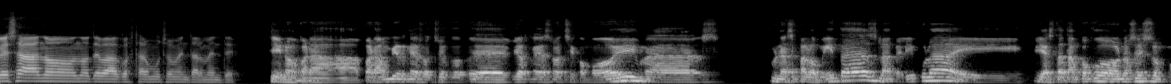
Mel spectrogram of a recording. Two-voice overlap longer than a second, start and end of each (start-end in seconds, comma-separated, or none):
none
